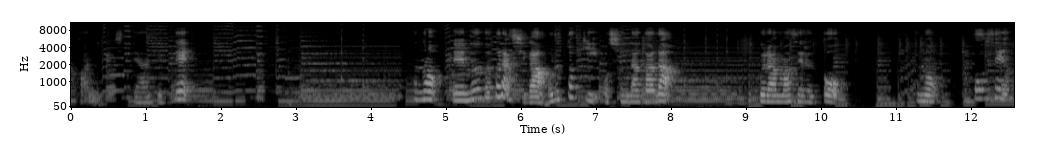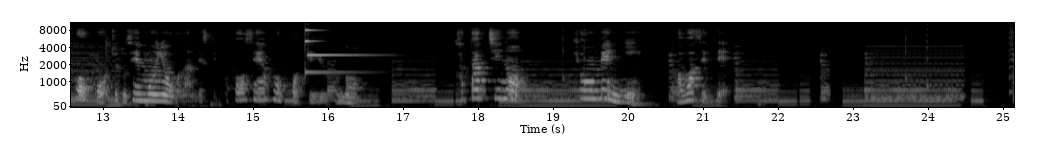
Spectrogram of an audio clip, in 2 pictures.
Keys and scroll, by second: 2.8 s, 13.5 ctrl+alt+z, 14.4 s.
